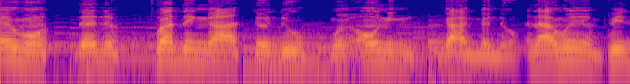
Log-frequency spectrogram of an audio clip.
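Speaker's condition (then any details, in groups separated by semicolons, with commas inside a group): ALS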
